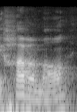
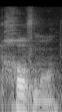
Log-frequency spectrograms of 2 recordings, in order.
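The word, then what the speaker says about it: Hávamál: Yes, I, I did, and the one we used previously, Havamal, is is accepted, the more modernized, but the Old Norse is, and I'm gonna butcher this, but Hovmal, and that is how it was said anciently. Spelling's the same.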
